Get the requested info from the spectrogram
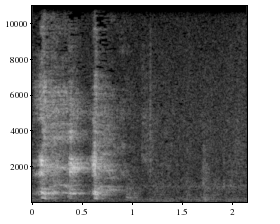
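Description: A man coughing three times in quick succession into his hand, all within the first second.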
